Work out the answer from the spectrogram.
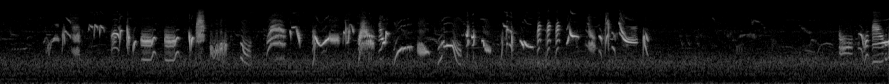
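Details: Many sharp, rising, clipped calls from a pied avocet gathering with chicks, heard from a hide in Séné Nature Reserve, Gulf of Morbihan, on 30 April 2023. The calls come in fast overlapping bursts, then fall quiet before resuming near the end.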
